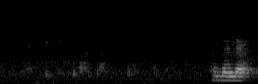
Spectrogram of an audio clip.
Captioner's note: whisper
